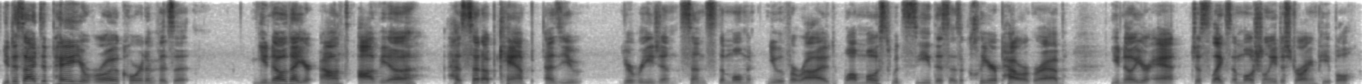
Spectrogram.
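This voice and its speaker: Bright-voiced man reading a story aloud. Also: mid-range voice, a little fast, poor audio. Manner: stumbles over words while reading aloud, self-deprecating. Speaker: streamer reading fan fiction aloud. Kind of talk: expressive story narration with casual chat.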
